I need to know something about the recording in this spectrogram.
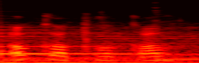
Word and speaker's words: Okopoko: And you do have to say it like that, Okopoko.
